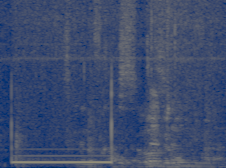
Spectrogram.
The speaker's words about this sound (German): Er ist die ganze Zeit besetzt bei euch.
